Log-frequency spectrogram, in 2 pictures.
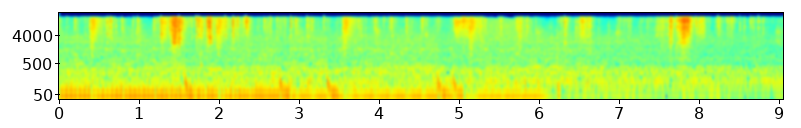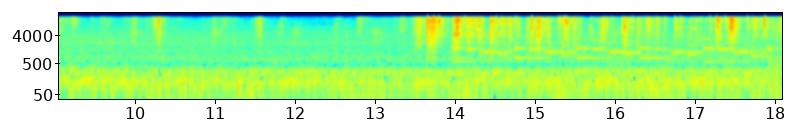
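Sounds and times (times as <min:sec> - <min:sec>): plastic bag rustling and crinkling: 0:13.4 - 0:18.0.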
